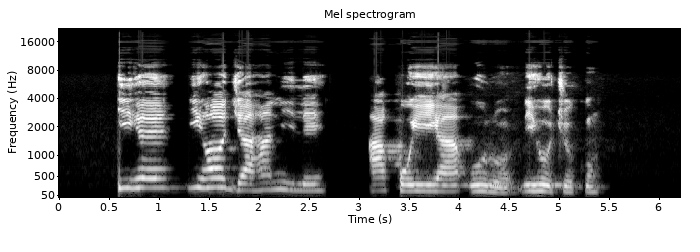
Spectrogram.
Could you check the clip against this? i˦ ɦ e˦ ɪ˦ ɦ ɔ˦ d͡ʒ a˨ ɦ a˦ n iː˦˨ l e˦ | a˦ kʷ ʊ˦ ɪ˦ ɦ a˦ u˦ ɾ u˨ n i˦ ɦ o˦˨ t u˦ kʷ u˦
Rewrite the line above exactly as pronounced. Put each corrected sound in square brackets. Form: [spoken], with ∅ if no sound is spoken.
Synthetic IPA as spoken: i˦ ɦ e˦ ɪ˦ ɦ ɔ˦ d͡ʒ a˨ ɦ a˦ n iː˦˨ l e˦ | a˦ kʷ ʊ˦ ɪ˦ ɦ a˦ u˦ ɾ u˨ n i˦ ɦ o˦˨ [t͡ʃ] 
